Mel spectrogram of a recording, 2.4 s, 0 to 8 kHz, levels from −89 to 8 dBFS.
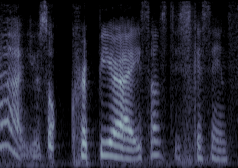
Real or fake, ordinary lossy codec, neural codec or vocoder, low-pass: fake; none; codec, 16 kHz, 0.4 kbps, LongCat-Audio-Codec; none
